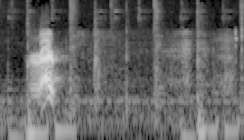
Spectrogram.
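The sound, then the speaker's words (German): A dog calling in to a TV show gives a short yelping bark, then softer whimpering yips, all thin and band-limited as heard through a phone line, with a low steady hum underneath. “Das ist ein echter Hund, oder?”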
